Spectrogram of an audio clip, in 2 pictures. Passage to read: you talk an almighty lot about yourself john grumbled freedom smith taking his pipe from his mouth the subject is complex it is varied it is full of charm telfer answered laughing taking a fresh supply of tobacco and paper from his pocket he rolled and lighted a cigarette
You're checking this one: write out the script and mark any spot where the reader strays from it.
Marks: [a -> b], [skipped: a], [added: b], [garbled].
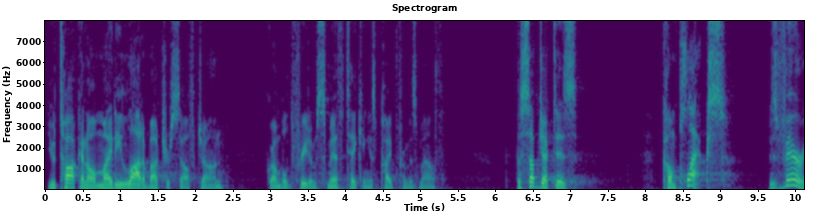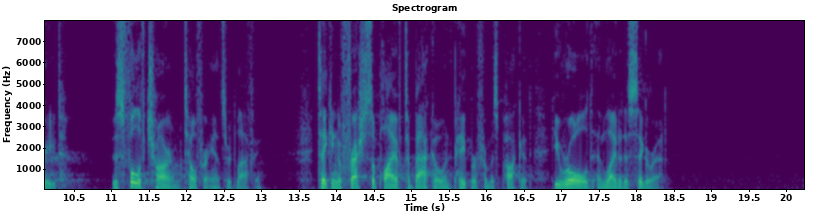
you talk an almighty lot about yourself john grumbled freedom smith taking his pipe from his mouth the subject is complex [skipped: it] is varied [skipped: it] is full of charm telfer answered laughing taking a fresh supply of tobacco and paper from his pocket he rolled and lighted a cigarette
